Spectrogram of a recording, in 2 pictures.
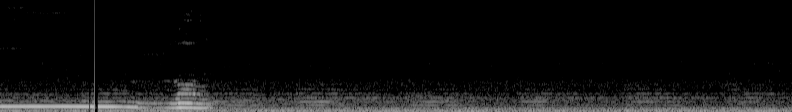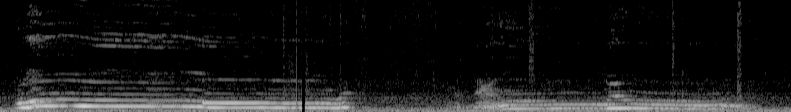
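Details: A female Siberian husky howls in long, wavering, drawn-out tones that slide up and then sag downward, as she always does when the church bell rings.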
